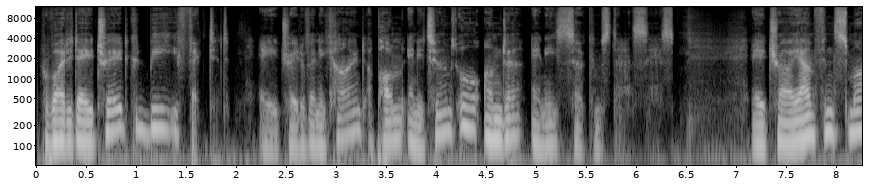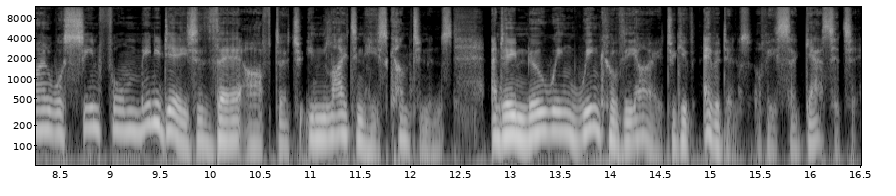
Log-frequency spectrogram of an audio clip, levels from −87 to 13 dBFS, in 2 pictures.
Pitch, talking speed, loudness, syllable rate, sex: 125 Hz, 155 wpm, -19 LUFS, 5.2 syllables/s, male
